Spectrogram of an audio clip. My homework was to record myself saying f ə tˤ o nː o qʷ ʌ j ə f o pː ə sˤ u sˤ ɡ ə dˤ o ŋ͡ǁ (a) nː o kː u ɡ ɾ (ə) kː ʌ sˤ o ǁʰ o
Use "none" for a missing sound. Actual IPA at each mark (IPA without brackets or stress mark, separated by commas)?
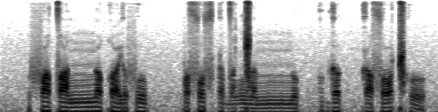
ʌ, ʌ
